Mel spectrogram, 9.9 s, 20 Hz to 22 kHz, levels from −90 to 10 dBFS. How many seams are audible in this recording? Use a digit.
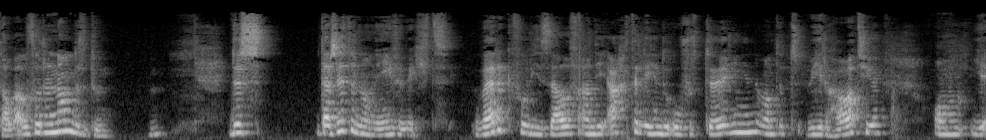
0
